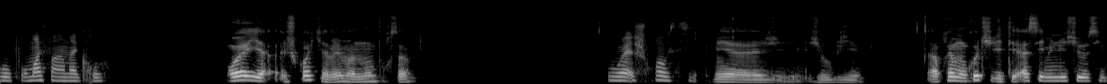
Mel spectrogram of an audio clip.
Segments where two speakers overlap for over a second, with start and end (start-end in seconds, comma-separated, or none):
none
